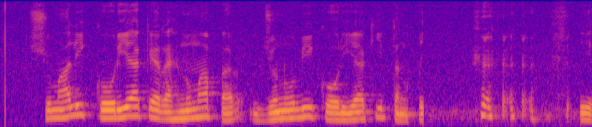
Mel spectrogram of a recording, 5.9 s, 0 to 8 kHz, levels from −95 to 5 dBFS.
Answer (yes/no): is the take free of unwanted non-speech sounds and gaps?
no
